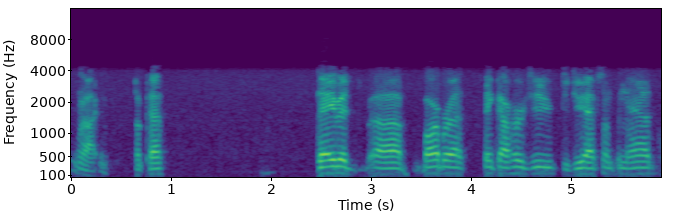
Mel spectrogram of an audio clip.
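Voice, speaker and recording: A man with a mid-pitched voice chairs a formal council meeting. His voice comes through a thin, narrow phone line. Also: flat delivery, normal speed, dry recording. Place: conference call. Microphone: telephone.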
